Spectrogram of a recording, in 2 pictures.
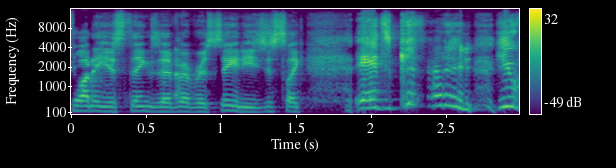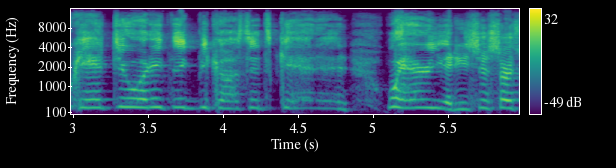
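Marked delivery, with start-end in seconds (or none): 1.9-5.5 shrill, very high-pitched screaming rant. Retelling a clip where a player screamed that Ganon is terrifying: imitating Taupe screaming. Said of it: "screaming about how Ganon is terrifying".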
